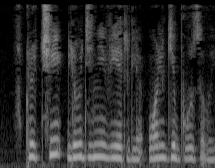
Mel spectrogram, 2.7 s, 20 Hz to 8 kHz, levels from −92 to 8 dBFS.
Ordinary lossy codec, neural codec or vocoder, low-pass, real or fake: MP3, 32 kbps; none; 7.2 kHz; real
